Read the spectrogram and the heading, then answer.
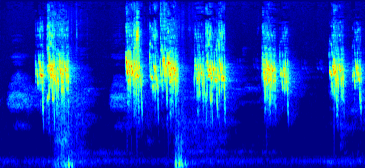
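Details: Budgerigar in a happy mood chirps in a quick series of short, bright, buzzy notes, grouped in bursts about every second, with two low thuds and a faint hum.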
